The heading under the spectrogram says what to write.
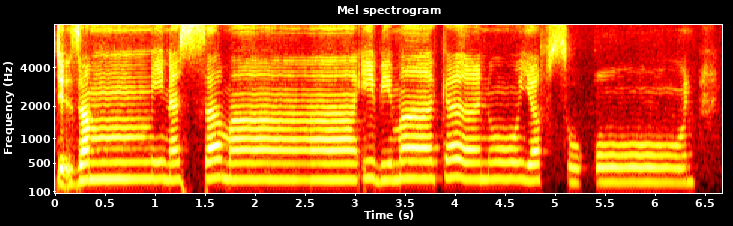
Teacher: Zam ni dengung. Zam rapat bibir sebab jumpa dengan mim.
